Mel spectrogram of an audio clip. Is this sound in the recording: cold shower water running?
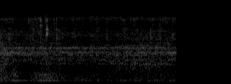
yes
